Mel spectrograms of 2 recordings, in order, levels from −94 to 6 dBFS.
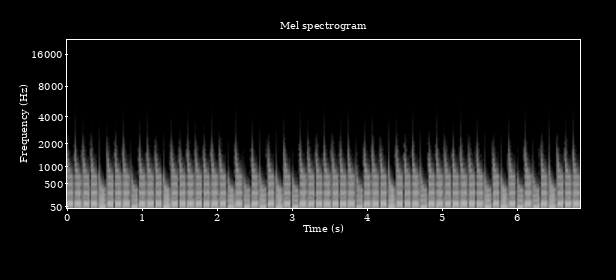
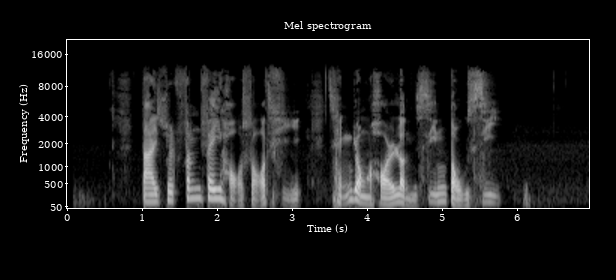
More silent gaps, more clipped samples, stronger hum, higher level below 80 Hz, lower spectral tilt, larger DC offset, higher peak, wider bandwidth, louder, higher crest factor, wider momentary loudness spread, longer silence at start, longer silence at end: neither; neither; neither; first, -36 dBFS vs -68 dBFS; first, -14 dB/octave vs -5 dB/octave; neither; second, -18 dBFS vs -2 dBFS; second, 2.2 kHz vs 12.5 kHz; second, -30 LUFS vs -23 LUFS; second, 12 dB vs 24 dB; second, 1 LU vs 18 LU; second, 0 s vs 1 s; second, 0 s vs 1.25 s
